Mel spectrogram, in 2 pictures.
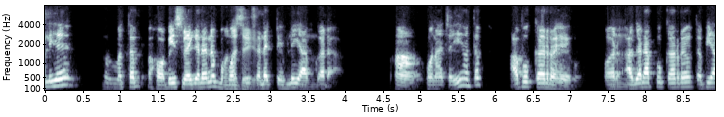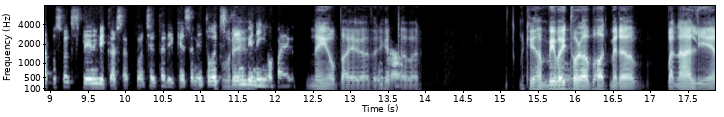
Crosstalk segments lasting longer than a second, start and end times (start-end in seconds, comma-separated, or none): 2.4-3.7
